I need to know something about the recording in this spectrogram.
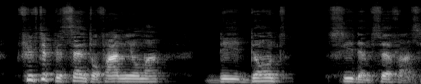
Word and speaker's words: Anioma: So what I'm trying to say to you is, Anioma people, and it's not Anioma, it's Anioma. I will teach you how to pronounce these things properly because sometimes you pronounce them and I laugh.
